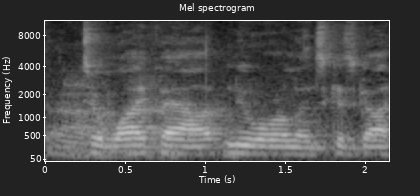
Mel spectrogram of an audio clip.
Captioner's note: collective groan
